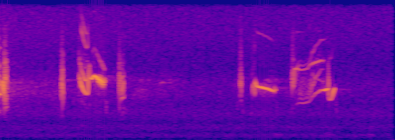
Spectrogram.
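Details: Eurasian siskin giving sparse high chirps and quick slurred twitters in two short bursts separated by a pause, against a quiet background.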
